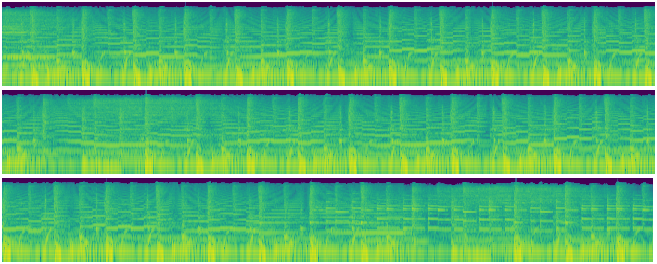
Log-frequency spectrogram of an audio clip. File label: rajasthani romantic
